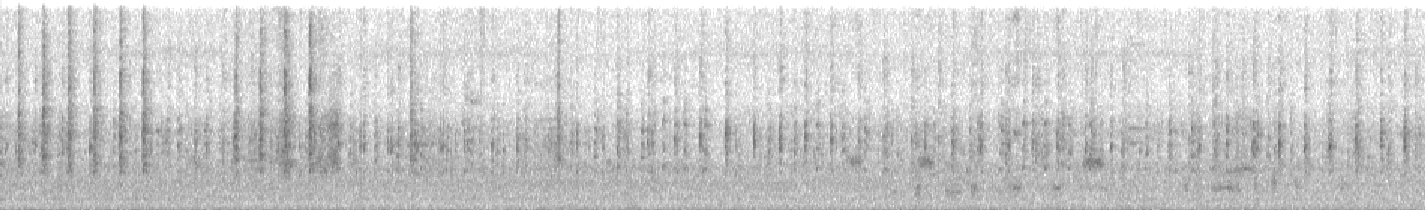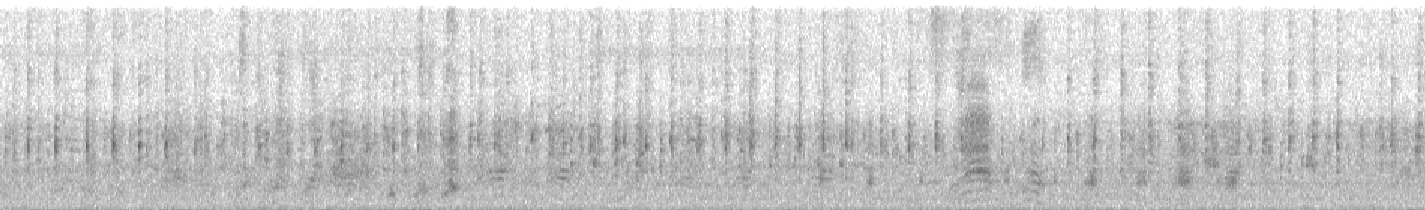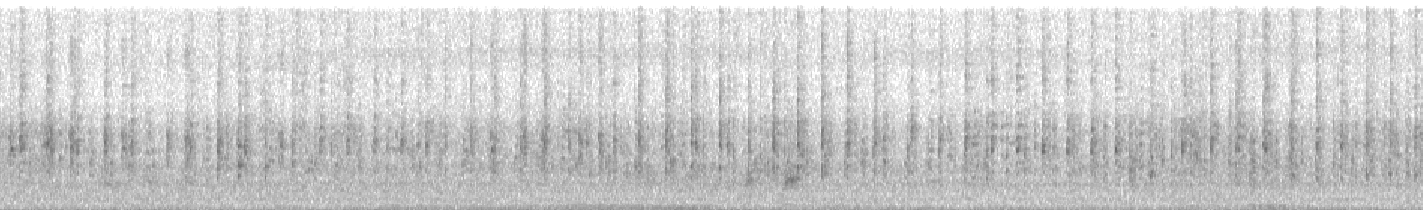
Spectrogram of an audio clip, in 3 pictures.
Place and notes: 羅東林業文化園區, Luodong Township - Birdsong
Beside railroad tracks, Birdsong sound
